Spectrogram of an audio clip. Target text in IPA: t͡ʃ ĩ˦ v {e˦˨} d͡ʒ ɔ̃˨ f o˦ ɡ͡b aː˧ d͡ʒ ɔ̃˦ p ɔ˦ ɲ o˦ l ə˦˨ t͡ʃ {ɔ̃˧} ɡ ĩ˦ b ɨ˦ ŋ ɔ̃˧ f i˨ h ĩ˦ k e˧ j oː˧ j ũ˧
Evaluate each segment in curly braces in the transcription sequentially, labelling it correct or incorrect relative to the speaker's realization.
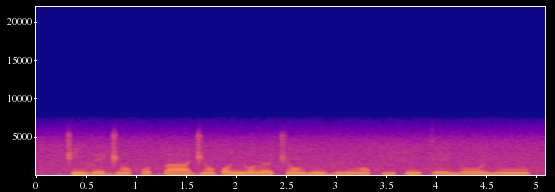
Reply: incorrect: e˨˦, incorrect: ɔ̃˦˨

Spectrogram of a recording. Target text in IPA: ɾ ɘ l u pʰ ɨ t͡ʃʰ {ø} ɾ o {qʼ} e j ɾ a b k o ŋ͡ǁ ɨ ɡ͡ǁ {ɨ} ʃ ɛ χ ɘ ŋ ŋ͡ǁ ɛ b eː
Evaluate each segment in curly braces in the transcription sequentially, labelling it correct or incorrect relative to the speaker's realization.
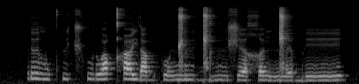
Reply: incorrect: u, incorrect: qʰ, incorrect: ɨː

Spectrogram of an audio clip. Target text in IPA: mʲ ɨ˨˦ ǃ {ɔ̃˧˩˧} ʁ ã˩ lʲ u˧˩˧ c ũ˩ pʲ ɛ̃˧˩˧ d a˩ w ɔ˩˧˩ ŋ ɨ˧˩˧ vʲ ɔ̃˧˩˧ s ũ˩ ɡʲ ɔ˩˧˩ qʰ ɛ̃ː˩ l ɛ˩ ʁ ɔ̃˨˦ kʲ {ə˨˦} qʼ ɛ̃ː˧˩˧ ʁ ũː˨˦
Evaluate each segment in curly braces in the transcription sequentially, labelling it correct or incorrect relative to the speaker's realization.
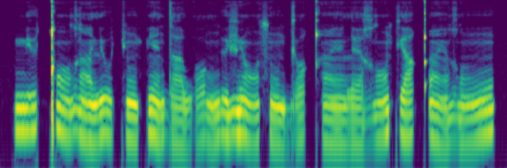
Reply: correct, incorrect: a˨˦

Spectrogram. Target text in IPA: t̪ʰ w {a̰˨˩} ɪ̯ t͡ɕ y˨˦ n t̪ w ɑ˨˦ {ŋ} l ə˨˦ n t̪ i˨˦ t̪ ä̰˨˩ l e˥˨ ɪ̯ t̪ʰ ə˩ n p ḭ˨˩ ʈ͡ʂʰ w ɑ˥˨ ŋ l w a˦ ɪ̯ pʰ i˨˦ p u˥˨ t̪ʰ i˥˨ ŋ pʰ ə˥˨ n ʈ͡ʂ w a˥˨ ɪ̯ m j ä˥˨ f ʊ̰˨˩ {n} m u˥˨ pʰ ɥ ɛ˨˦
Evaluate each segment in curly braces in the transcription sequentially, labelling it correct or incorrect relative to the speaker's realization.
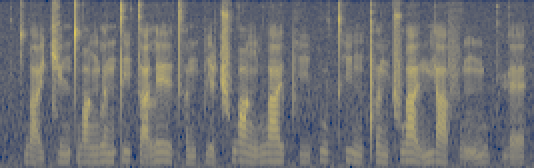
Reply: correct, correct, incorrect: ŋ

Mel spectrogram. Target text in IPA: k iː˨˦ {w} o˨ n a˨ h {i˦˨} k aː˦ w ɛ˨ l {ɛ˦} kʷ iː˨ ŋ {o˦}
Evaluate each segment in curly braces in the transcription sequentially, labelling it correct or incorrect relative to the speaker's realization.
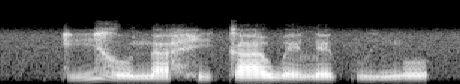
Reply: incorrect: ɣ, correct, incorrect: ɛ˨, correct

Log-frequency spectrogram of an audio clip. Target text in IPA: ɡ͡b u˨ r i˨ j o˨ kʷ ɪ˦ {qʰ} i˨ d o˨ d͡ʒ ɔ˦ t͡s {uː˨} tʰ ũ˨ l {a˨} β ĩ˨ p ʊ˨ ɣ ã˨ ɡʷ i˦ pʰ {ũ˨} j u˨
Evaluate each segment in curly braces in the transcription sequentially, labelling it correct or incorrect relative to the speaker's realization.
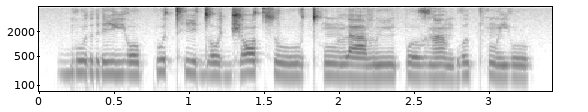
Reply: incorrect: tʰ, correct, correct, correct

